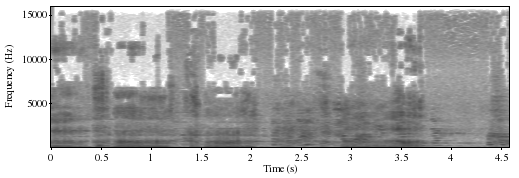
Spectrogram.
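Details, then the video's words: Angry Cocker Spaniel during a fight, growling low and rumbling in uneven bursts, softer than the loudest snarls, with voice-like tones mixed in. "Ungry cocker spaniel fight to the end"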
